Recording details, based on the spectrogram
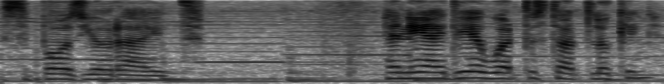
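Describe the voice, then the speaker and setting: A woman's voice: medium pitch, normal speed, over music, lightly acted. An actress playing a tough, blunt female mercenary in a video game, commanding and sardonic. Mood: dry, bargaining. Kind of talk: video game dramatic acting.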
